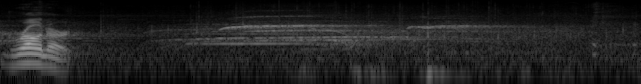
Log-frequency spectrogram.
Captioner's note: applause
